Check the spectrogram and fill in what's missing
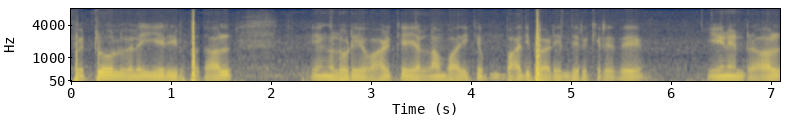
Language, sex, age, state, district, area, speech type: Tamil, male, 30-45, Tamil Nadu, Viluppuram, rural, spontaneous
